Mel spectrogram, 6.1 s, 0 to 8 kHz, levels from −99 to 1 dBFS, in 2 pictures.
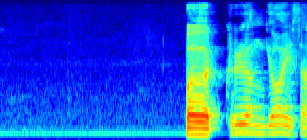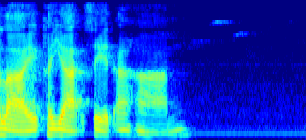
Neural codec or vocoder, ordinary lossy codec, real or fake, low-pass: none; none; real; 7.2 kHz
